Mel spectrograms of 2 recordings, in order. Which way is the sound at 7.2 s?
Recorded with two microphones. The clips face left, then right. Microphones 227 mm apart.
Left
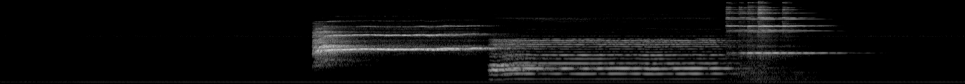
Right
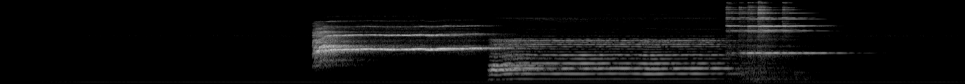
5° right (ahead or behind).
